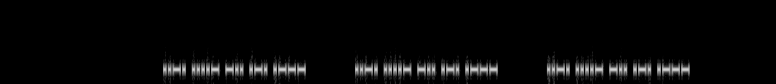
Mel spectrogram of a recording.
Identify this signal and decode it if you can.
Morse code, heard as a keyed tone, about 52 wpm, 700 Hz. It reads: F4DRJ F4DRJ F4DRJ
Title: DXCC-100 Call Signs - 5 Characters - Repeated 3x - 50wpm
